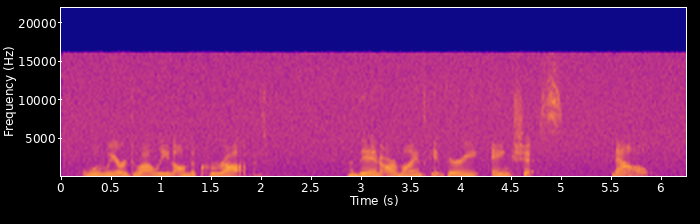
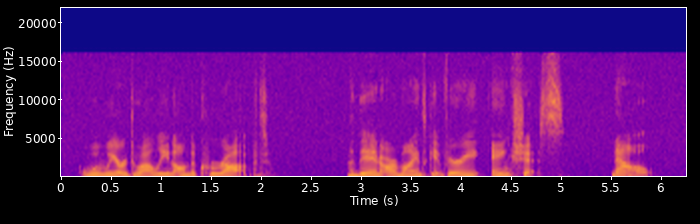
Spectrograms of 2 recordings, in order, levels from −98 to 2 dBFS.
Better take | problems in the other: second | hiss; loud; throughout; 10 dB below the speech; faint in the second

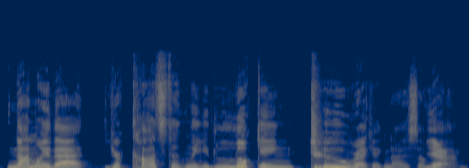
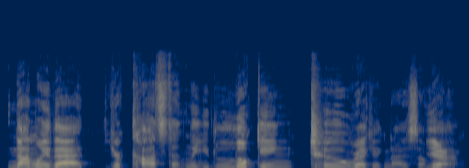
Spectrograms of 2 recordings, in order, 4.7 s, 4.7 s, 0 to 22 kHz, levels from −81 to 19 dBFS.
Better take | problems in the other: first | thin; very; fading below 500 Hz

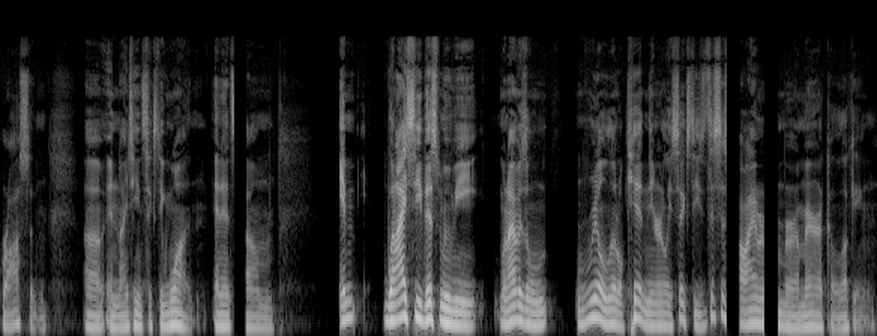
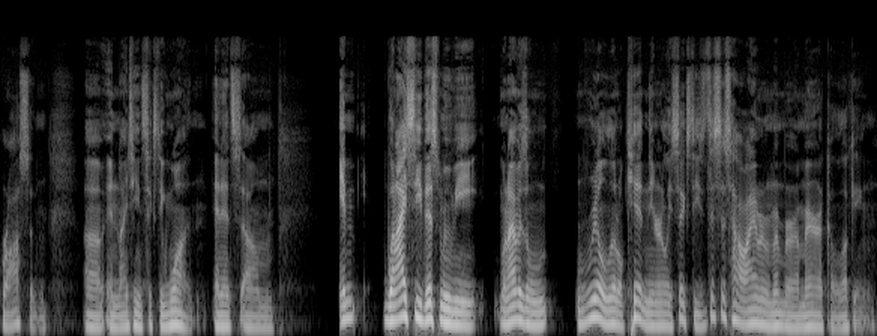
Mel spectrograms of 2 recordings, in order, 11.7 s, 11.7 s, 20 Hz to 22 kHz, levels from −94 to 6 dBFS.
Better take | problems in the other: second | audio cutting out; at 3 s, at 9.5 s and at 10 s

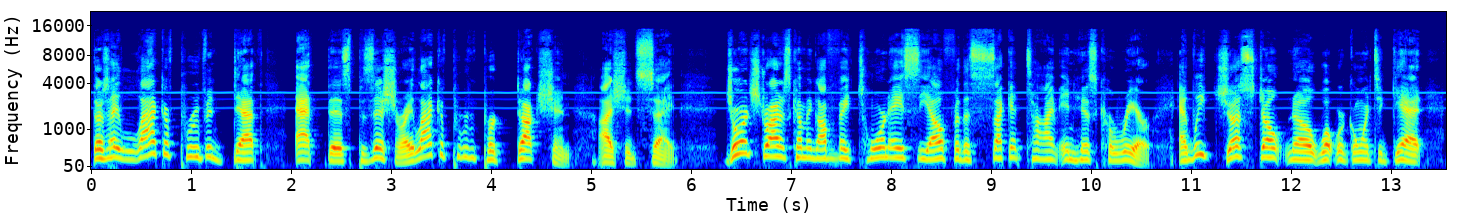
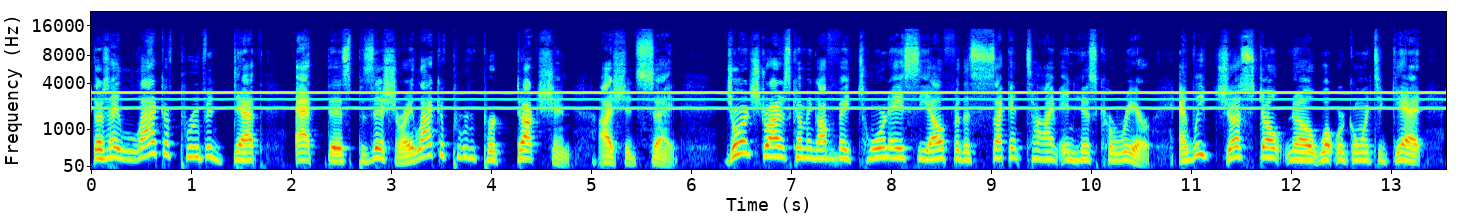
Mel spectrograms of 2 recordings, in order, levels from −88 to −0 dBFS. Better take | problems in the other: first | high-pitched whine; loud; throughout; 3 kHz, 5 dB below the speech; faint in the first

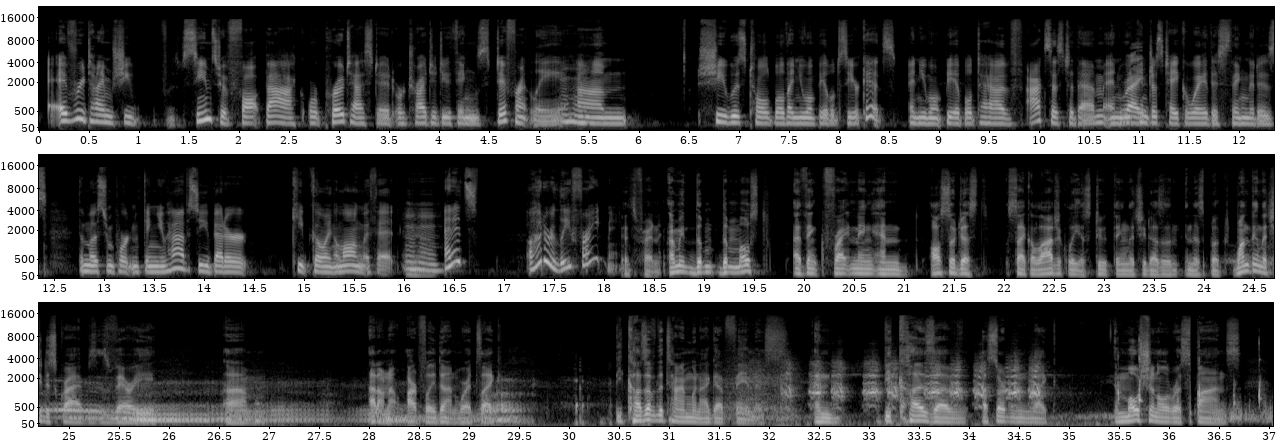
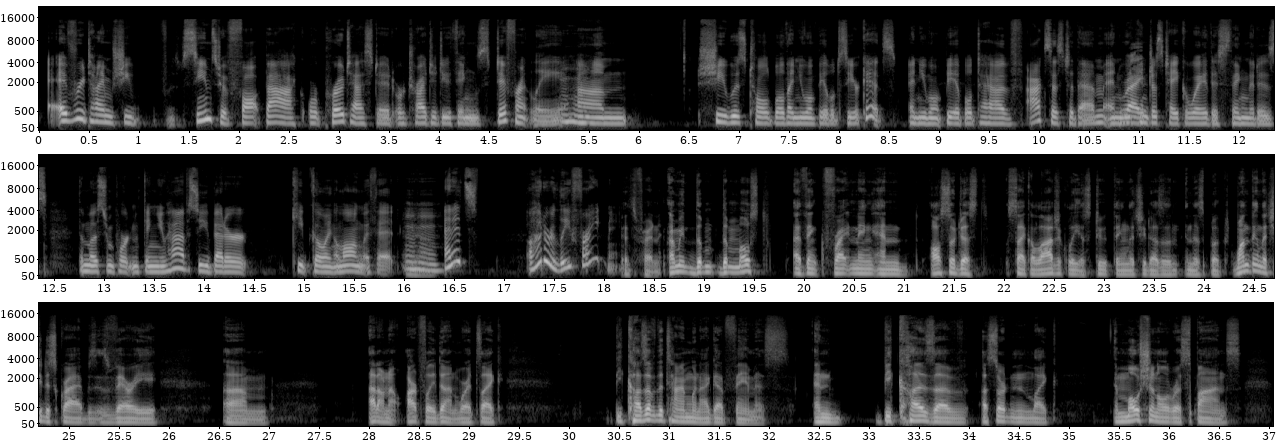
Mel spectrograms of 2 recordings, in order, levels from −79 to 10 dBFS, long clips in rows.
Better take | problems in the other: second | animal sounds; loud; from 25 s on; 3 dB below the speech

